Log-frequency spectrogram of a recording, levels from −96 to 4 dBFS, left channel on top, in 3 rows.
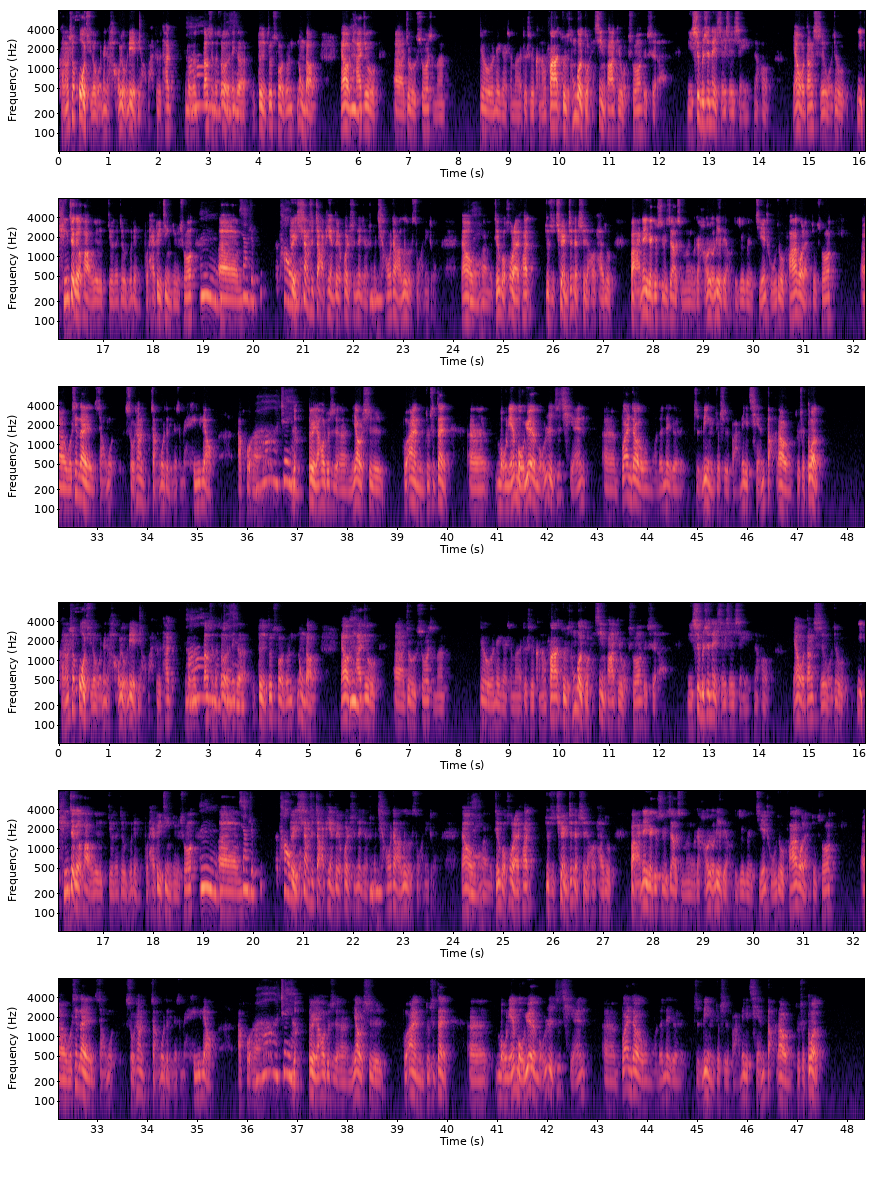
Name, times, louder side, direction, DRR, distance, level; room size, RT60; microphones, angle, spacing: voice 1, 0.0-2.3 2.5-3.7 4.0-5.1 5.6-6.3 6.7-7.7 8.4-12.1 12.6-14.2 14.7-15.7 16.0-18.8 19.3-19.8 20.7-23.5 24.2-25.6 25.8-27.2 27.6-31.6 32.2-33.3 33.6-35.3 35.8-36.5 36.9-37.0 37.2-38.7 39.1-40.0 40.4-42.8 43.1-47.4, left 4 dB, 80° left, 8 dB, 1.2 m, -28 dB
voice 2, 2.6-3.7 5.8-6.1 18.9-19.4 19.8-20.0 20.5-21.0 22.3-22.6 24.3-24.6 36.2-37.1, right 2 dB, 15° right, 2 dB, 2.1 m, -30 dB
11.5 x 4.5 x 7.1 m, 0.31 s
head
